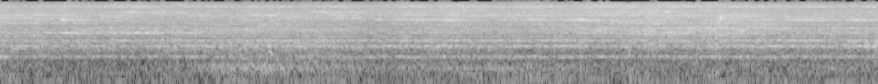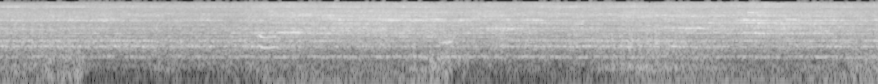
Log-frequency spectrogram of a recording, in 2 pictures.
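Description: Container wagons of a freight train rolling past at speed: a steady rumble of wheels on rail, with steady ringing tones running through it.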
